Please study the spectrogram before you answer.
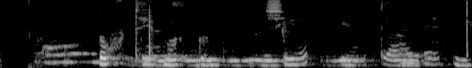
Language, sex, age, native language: Icelandic, female, 7, Icelandic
